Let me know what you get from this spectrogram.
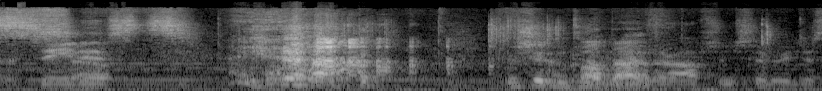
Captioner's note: all laugh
